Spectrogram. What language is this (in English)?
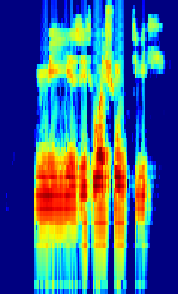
Kabyle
